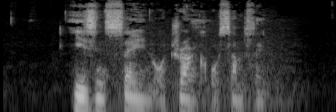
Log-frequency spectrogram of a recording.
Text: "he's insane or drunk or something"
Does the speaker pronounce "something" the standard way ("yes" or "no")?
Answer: yes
